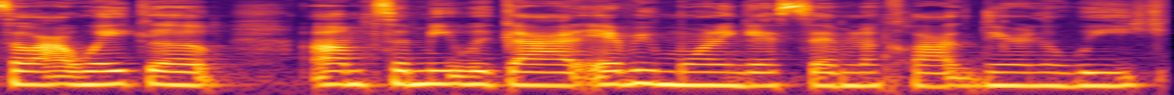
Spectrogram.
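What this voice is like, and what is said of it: Slightly sleepy voice. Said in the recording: “As you can see or hear in my voice, I'm still a little sleepy.”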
